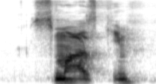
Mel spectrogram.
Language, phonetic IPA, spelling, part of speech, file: Russian, [ˈsmaskʲɪ], смазки, noun, Ru-смазки.ogg
- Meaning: inflection of сма́зка (smázka): 1. genitive singular 2. nominative/accusative plural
